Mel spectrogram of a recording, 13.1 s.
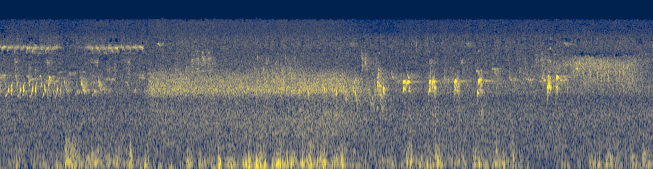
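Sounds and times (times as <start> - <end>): bird chirping: 0.0 - 3.0, 6.8 - 12.7
wind on microphone: 0.0 - 13.0.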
